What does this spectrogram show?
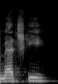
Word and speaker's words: Metschke: the format for this interview I've got mechke who we are going to did I pronounce that right mechke yep all right we got it nailed it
